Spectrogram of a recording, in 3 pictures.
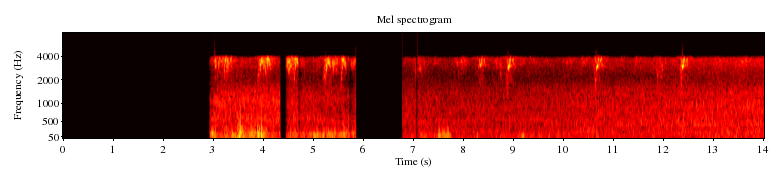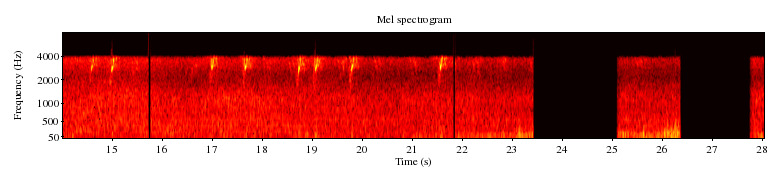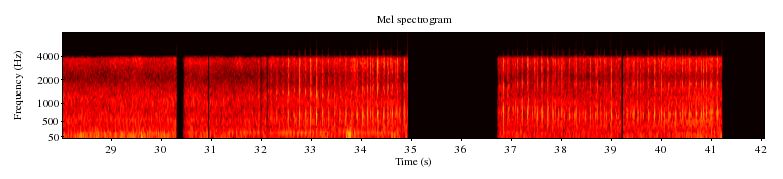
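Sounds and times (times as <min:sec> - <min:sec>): small birds chirping: 0:03.0 - 0:05.9, 0:06.8 - 0:15.7, 0:16.4 - 0:23.4, 0:31.4 - 0:35.0, 0:36.8 - 0:41.2
outdoor background hiss: 0:06.8 - 0:23.4, 0:27.8 - 0:34.7.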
